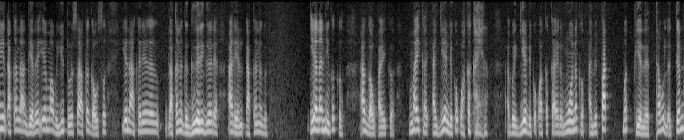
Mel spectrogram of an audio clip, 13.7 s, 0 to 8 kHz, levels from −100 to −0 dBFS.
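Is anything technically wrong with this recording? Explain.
No, nothing stood out as technically wrong when listening to this speech recording.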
